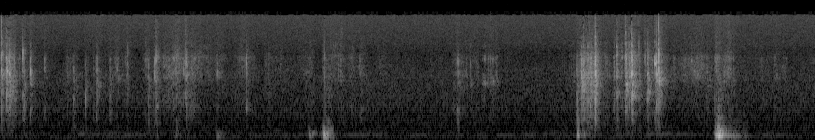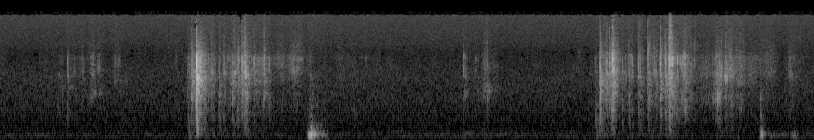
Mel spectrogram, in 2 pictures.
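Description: Playing cards being shuffled in short crisp bursts, with four riffling flurries spaced a few seconds apart amid quiet pauses and a few soft taps, recorded close.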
